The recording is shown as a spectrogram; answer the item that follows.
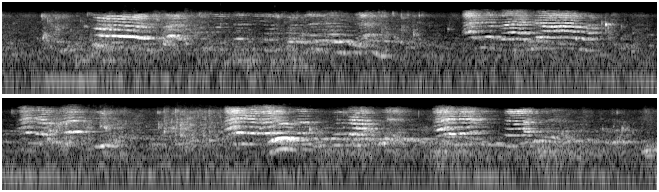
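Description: High-pitched children's voices calling out and chattering in bursts of a second or so.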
